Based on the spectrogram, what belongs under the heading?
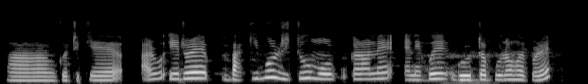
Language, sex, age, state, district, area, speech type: Assamese, female, 18-30, Assam, Kamrup Metropolitan, urban, spontaneous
